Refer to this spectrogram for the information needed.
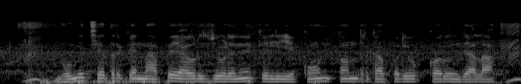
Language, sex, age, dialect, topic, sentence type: Bhojpuri, male, 25-30, Northern, agriculture, question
